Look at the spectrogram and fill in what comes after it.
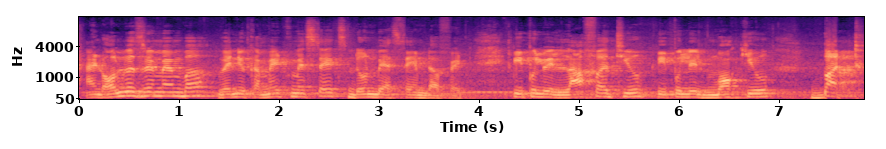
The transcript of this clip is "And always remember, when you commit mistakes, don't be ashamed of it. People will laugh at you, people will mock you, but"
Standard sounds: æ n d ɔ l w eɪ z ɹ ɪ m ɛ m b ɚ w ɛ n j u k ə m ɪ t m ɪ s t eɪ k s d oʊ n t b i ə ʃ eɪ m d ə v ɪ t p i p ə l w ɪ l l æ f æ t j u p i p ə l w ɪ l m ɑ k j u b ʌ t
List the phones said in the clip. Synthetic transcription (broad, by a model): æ n d ɔ l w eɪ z ɹ ɪ m ɛ m b ɚ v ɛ n j u k ə m ɪ t m ɪ s t eɪ k s d oʊ n t b i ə s eɪ m d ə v ɪ t p i p ə l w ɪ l l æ f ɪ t j u p i p ə l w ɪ l m ɑ k j u b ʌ t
